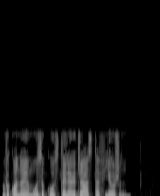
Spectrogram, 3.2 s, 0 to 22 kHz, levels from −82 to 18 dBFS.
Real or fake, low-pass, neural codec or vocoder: real; 7.2 kHz; none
